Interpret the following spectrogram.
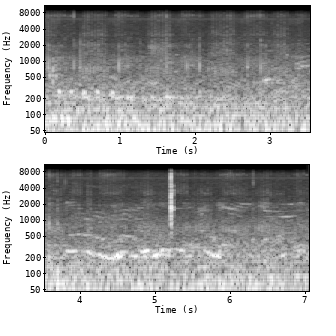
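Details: Pet cat Rocco enjoying a pat and sitting unusually still, purring in an even low rumble with wavering tones riding on top and a single sharp click.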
